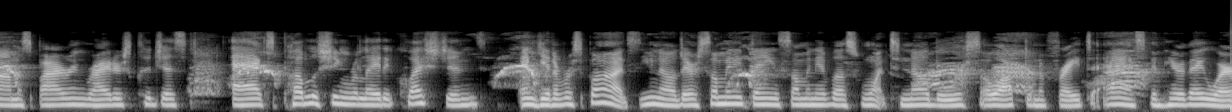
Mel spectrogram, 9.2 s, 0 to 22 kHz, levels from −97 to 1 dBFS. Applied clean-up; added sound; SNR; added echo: classical method log-MMSE.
